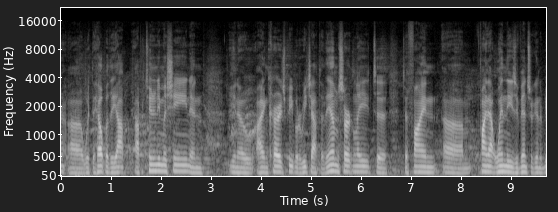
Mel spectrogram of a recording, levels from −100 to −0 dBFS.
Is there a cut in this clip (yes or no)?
yes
